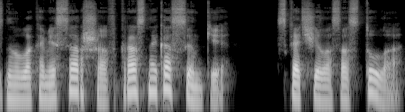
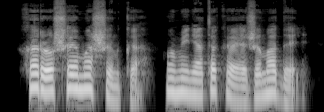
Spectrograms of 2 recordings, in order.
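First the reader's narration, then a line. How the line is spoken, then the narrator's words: Told calmly, by a chieftain. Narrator (Russian): спокойно поведал атаман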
